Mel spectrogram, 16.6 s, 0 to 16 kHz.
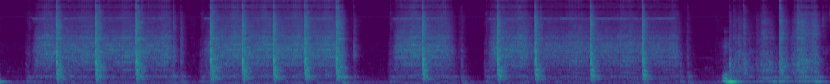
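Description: A Ryobi 18V drain auger reaches deep into a shower drain, running in several short bursts of rattling, knocking cable clatter separated by pauses, up close, with a voice speaking in between.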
